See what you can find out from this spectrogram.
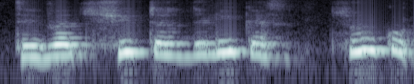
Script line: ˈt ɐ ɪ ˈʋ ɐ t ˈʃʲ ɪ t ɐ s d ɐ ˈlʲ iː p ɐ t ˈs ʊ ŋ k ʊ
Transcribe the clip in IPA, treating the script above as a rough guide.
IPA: ˈt ɐ ɪ ˈʋ ɐ t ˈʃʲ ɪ t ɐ s d ɐ ˈlʲ iː k ɐ s ˈs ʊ ŋ k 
